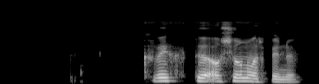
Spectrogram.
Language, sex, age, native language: Icelandic, male, 20-29, Icelandic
